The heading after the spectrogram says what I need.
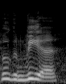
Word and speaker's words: bougainvillea: plant is what so this is my logan vega but they call it but it's spelled bougainvillea but yes that's what i was raised to call it so i'll just kill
